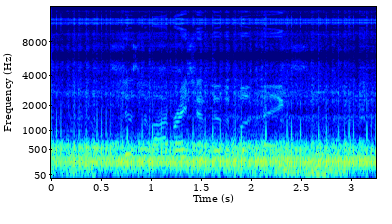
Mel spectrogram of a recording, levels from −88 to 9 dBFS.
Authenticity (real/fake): real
